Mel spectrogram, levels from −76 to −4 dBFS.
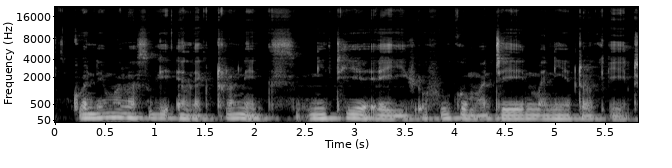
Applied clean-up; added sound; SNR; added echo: none; none; none; none.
